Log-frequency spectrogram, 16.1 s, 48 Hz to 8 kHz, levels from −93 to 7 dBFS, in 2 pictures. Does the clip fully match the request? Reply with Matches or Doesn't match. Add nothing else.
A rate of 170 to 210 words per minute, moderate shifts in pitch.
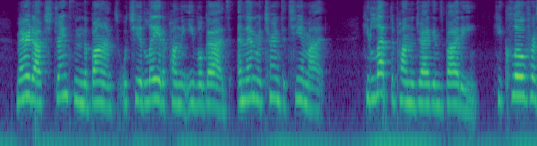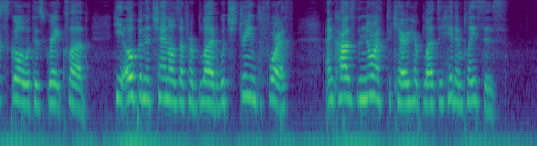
Matches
